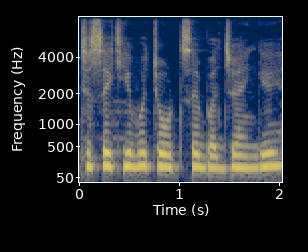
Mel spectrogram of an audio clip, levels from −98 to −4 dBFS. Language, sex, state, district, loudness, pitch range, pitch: Hindi, female, Uttarakhand, Uttarkashi, -23 LUFS, 180-200 Hz, 190 Hz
